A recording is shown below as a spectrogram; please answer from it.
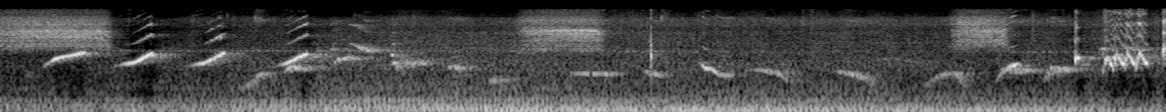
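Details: Asian pied starling song used as a lure and to teach other birds: varied whistled notes, rising slurs and chirps, with bursts of harsh hissing noise and a steady low hum beneath.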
